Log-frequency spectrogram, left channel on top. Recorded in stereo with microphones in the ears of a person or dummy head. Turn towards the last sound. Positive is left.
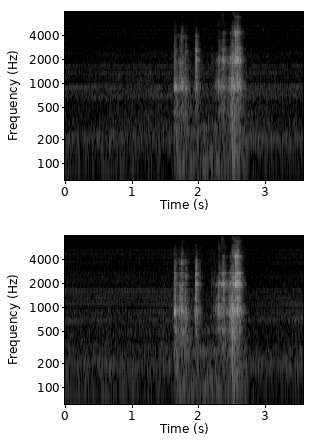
turn(degrees=-10)  # may be behind; listen again after turning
